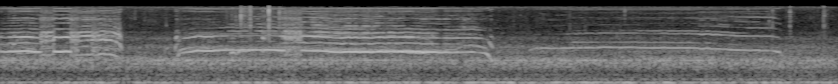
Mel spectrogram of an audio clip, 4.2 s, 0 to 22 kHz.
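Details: Feeding time for three hungry peregrine falcon chicks, Great Spirit Bluff nest camera, 24 May 2022: loud harmonic begging wails, flat then dipping at the end, given in a run and followed by a longer, even cry, over a steady low hum.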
